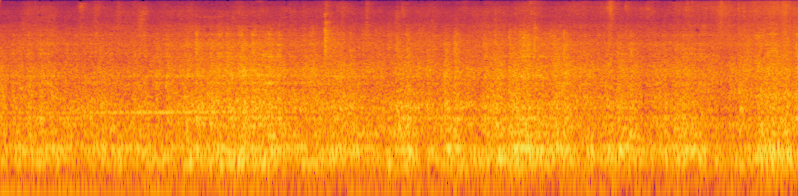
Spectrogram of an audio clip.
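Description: SSR freight train's wagons rolling past at close range: a loud, steady rumble of steel wheels on the rails with occasional clacks.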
